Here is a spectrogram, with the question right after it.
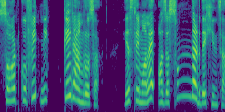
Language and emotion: Nepali, happy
